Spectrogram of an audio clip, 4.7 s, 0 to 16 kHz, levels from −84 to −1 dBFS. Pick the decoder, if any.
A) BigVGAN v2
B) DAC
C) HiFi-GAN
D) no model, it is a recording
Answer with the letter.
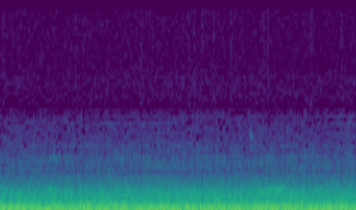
D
